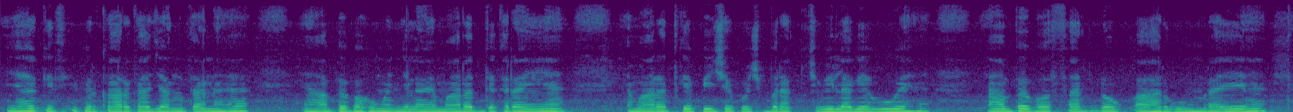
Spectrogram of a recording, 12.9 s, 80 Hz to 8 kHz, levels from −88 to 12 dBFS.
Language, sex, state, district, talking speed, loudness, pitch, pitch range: Hindi, male, Jharkhand, Jamtara, 150 wpm, -19 LUFS, 160 Hz, 155-165 Hz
